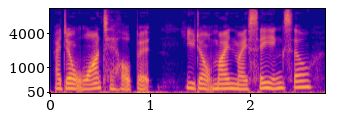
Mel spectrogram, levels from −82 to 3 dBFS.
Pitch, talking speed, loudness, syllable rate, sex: 190 Hz, 260 wpm, -16 LUFS, 5.2 syllables/s, female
